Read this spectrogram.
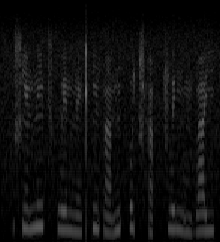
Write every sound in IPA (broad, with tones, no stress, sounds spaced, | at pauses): ɕ ẽ˧ n̪ ĩ˦ t͡sʰ w e˧ n̪ ẽ˨˩ kʰ ĩ˦ p ã˨˩ m ĩ˥˧ h o˥˧ t͡ɕʰ ã˨ p̚ t͡ɕ w e˦ ŋ o˧ m b a˧ j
